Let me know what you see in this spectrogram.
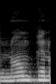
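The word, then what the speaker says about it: Phnom Penh: Capital होता है वो नोम फेन होता है, और करेंसी होती है वहाँ की रियल। दोस्तों इसमें आपका नोम में जो आपका पीएच दिख रहा है ये दोस्तों आपका साइलेंट है।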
